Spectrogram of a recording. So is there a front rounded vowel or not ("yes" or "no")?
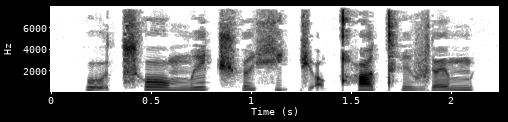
yes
